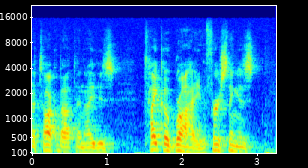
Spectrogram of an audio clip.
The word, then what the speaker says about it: Tycho Brahe: you can say Tuco because this isn't a Danish name it's latinized um and Latins borrowed their why from the Greeks which is opsilon which is pronounced to anyhow this can be brah brahi or brah and you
